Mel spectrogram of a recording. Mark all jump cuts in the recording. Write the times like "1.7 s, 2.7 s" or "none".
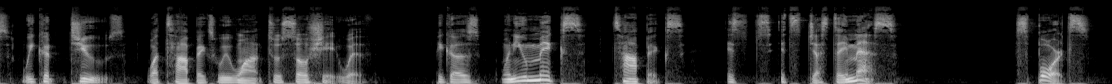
none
